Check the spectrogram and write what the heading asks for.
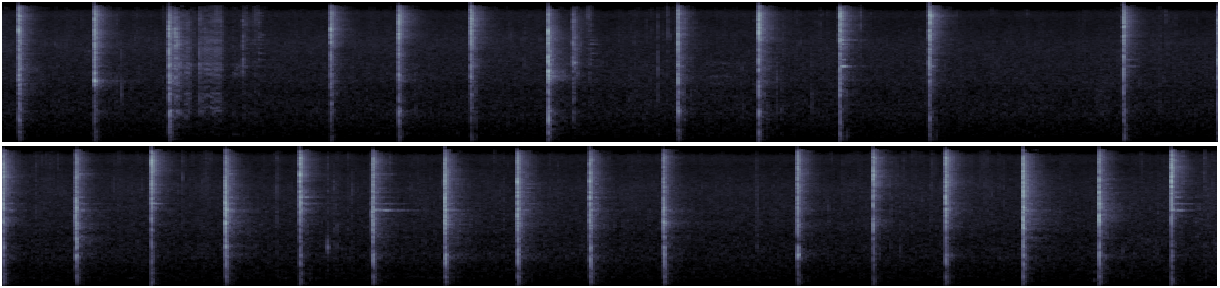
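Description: Steady chopping of a blade into a palm trunk to fell it, about one stroke every three-quarters of a second, with one short pause near the middle. A few strokes ring briefly.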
